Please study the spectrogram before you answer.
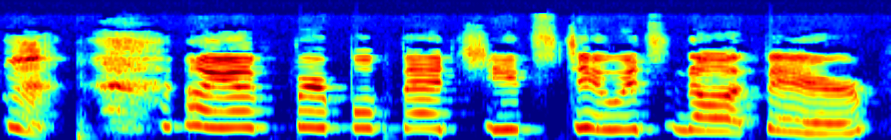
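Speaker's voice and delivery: high, drawn-out whine; mock whining. Real, not acted. Reader protesting to friend about the bed sheets, whining.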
